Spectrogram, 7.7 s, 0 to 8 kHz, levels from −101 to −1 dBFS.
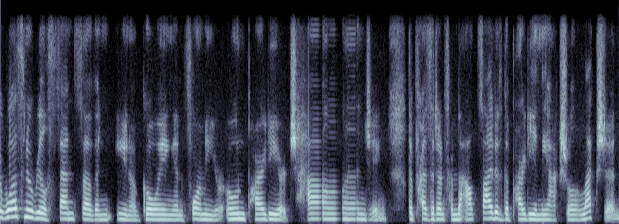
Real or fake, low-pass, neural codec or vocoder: real; 7.2 kHz; none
